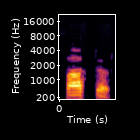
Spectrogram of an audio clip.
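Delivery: Vater repeated as "FAH-ter"; German pronunciation. Shown as a demonstration. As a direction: start Vater with an f. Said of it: "sounds as F".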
